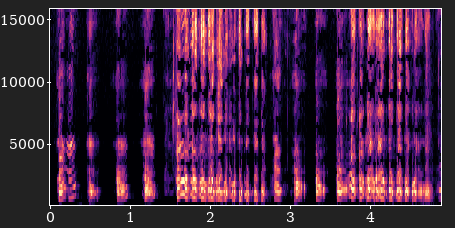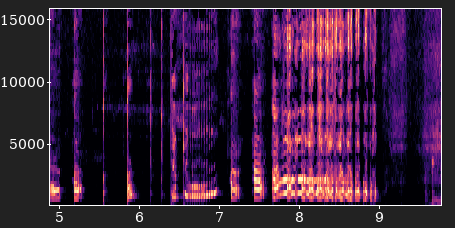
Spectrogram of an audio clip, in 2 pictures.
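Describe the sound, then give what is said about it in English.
A man on a radio show imitates a turkey's gobble, producing rapid bursts of warbling, throaty gobbling notes in several loud, quick runs with short pauses between them, no other talking. “So I think we should end on a good note and hear your turkey call”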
